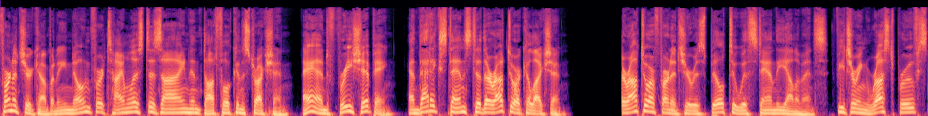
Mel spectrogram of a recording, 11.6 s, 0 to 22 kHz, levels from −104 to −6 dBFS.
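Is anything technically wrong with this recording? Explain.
Yes. A clipped start after a pause occurs at 7.71 to 7.77 s. It follows a silence of 0.64 s. The output device has not fully woken when sound resumes. About 62 ms is swallowed. "outdoor furniture is built" starts abruptly, without its first sound.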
